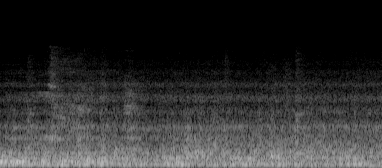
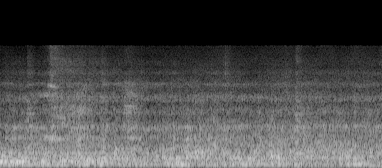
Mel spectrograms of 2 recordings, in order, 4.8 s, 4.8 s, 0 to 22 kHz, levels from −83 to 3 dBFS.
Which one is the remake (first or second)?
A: second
